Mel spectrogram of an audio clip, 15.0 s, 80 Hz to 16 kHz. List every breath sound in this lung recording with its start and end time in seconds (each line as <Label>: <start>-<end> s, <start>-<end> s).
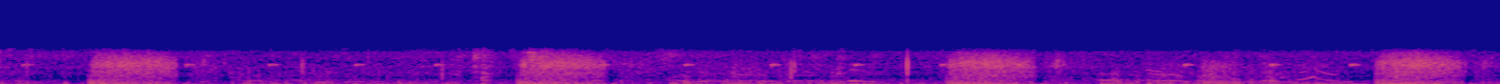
Inhalation: 0.81-1.77 s, 5.13-6.09 s, 9.47-10.44 s, 13.73-14.70 s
